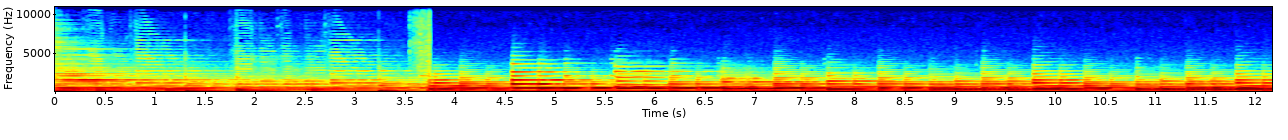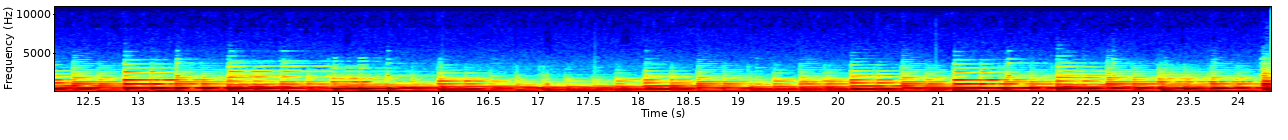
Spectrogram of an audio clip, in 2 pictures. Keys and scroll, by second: 0.6 ctrl+a, 1.0 ctrl+v.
